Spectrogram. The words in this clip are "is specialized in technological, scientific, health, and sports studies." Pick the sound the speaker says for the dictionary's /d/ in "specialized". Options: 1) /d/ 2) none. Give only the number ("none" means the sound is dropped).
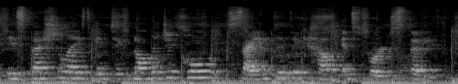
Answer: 1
